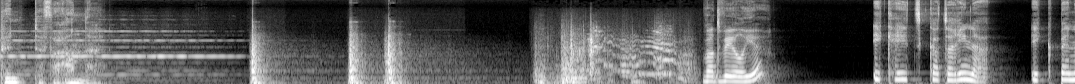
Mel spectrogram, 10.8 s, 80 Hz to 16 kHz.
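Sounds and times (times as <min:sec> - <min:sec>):
speech: 0:00.0 - 0:01.1, 0:07.0 - 0:07.8, 0:08.7 - 0:10.7
heavy lion-head door knocker knocking on a wooden door: 0:02.5 - 0:02.9, 0:03.5 - 0:04.3
wooden door clattering as it stirs: 0:02.5 - 0:04.5, 0:05.3 - 0:07.0.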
